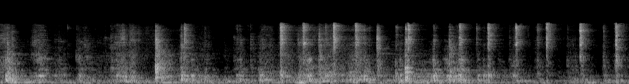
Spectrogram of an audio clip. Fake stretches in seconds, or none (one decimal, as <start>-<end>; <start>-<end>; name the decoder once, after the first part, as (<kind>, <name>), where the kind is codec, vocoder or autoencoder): 1.2-1.8 (autoencoder, DAC-VAE); 2.7-3.8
